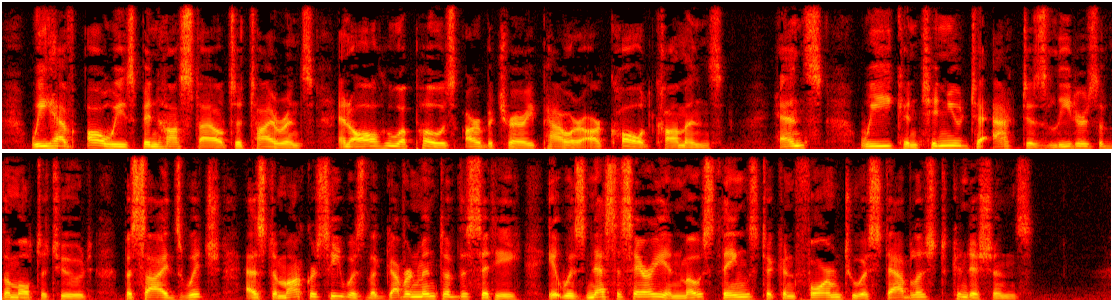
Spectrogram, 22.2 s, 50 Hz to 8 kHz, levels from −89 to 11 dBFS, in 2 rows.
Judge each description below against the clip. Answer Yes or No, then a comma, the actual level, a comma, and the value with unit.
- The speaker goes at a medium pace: No, slow, 125 wpm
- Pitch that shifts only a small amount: No, average, 4.1 semitones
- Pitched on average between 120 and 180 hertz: No, low, 110 Hz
